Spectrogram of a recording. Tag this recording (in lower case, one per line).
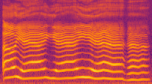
singing
human voice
